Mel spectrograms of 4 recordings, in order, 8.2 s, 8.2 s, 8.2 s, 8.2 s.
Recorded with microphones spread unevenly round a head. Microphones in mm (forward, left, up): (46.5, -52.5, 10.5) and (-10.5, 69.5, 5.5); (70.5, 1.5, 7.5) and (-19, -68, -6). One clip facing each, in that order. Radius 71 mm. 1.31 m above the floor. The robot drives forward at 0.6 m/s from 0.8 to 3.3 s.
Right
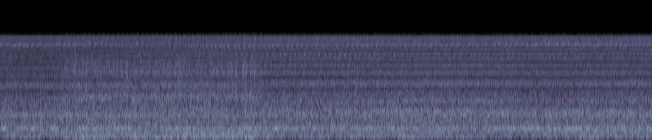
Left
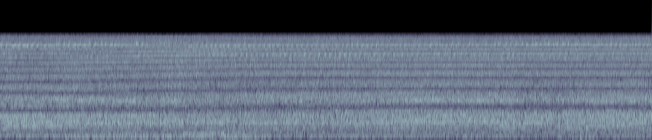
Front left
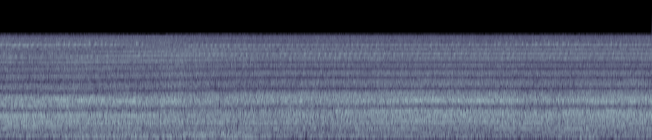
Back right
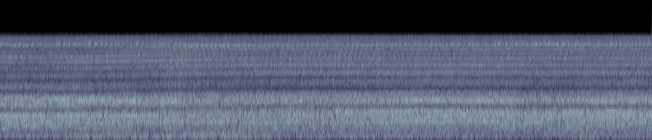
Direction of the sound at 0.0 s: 125° left.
